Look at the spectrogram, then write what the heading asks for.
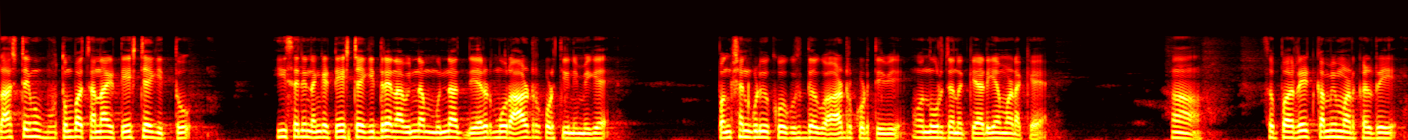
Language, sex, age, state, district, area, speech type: Kannada, male, 30-45, Karnataka, Chitradurga, rural, spontaneous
